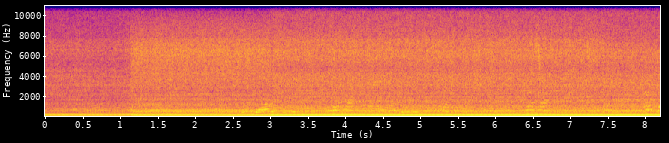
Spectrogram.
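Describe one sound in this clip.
Water gushes and splashes from a hose.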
